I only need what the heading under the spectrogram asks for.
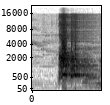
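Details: In the morning a dog breaks a quiet moment with a loud, drawn-out bark that trails off over a second.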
